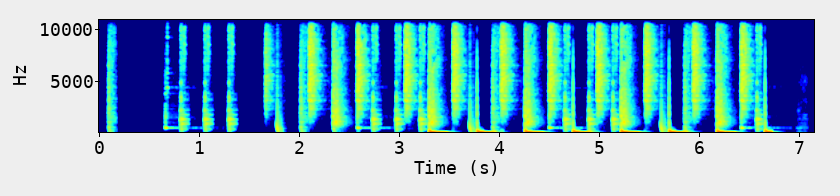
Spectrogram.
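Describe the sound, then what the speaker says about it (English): A programmed tech house percussion pattern from a drum rack: sharp drum hits starting sparse and building into a steady, punchy groove with deep booming kicks, loud and upfront. "So this is all the percussion from the track."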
